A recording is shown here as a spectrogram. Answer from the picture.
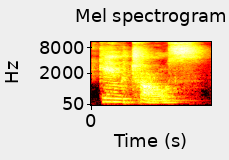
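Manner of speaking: King Charles said very slowly, Charles with the S; slow model pronunciation. Shown as a demonstration. Teacher slowly models King Charles for learners. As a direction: draw out King Charles clearly. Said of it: "E tem o S".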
